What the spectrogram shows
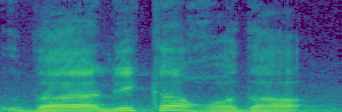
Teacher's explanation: غدن یہاں وقف پڑھیں گے تو غدا پڑھیں گے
